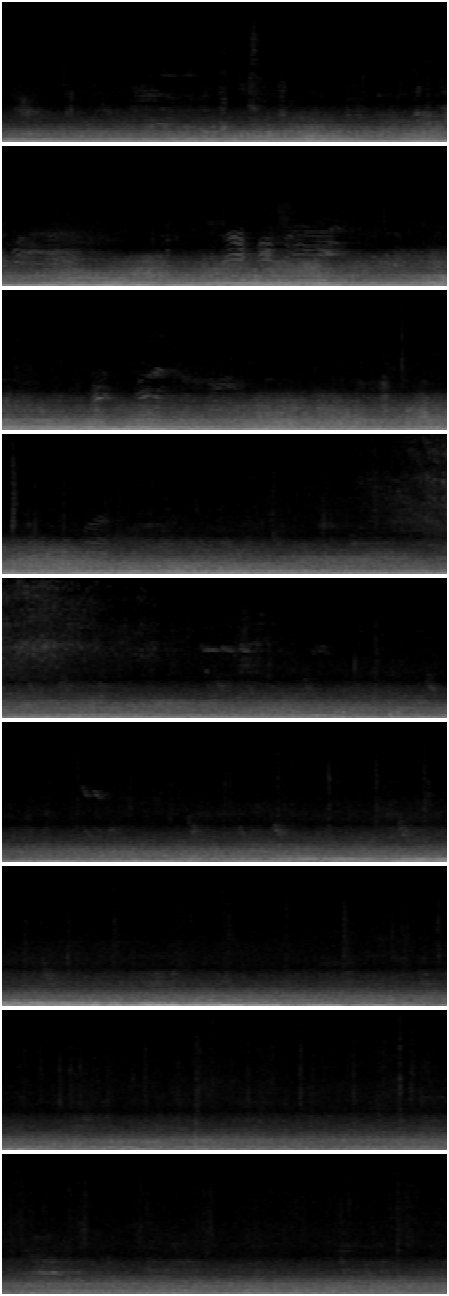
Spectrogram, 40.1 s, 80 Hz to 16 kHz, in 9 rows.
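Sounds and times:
city traffic: 0.0 - 40.0
steady engine tone: 22.7 - 40.0.

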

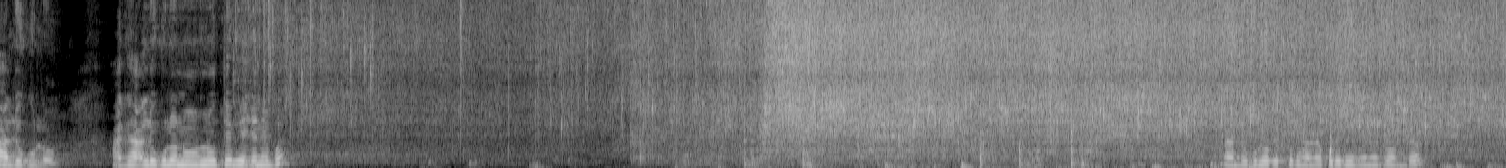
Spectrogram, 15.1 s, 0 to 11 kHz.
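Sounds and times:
potatoes sizzling in hot oil: 2.3 - 15.0
spatula knocking against pan: 8.0 - 15.0.

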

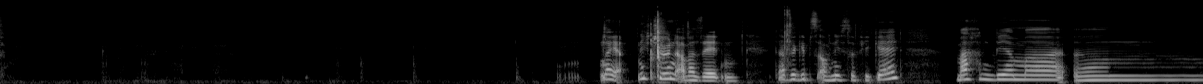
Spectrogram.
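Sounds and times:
pencil scratching on paper: 0.0 - 6.3.

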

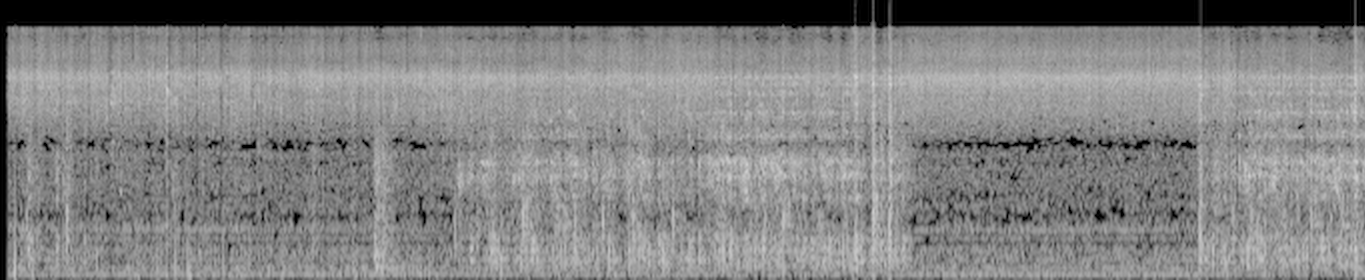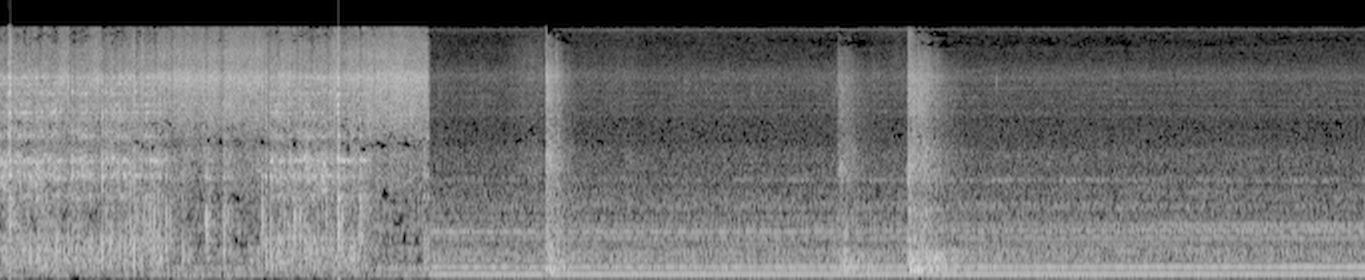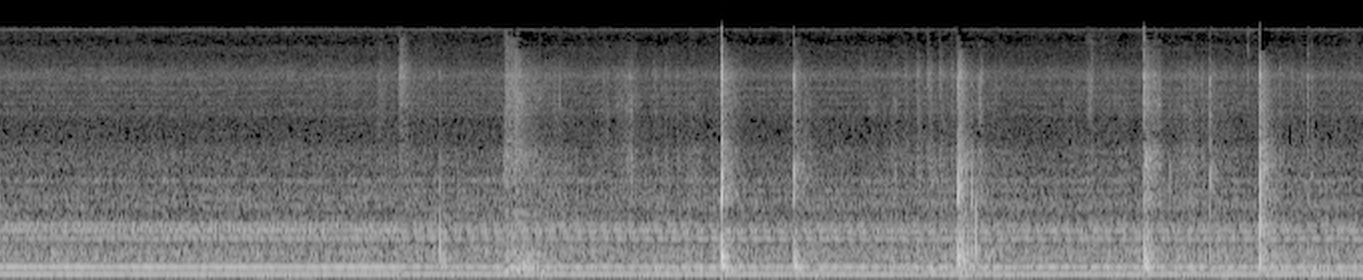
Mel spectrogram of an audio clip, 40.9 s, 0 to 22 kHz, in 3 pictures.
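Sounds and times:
onion and garlic sizzling in oil: 0.1 - 18.0
metal spatula scraping pan: 4.5 - 9.1, 12.0 - 18.0.

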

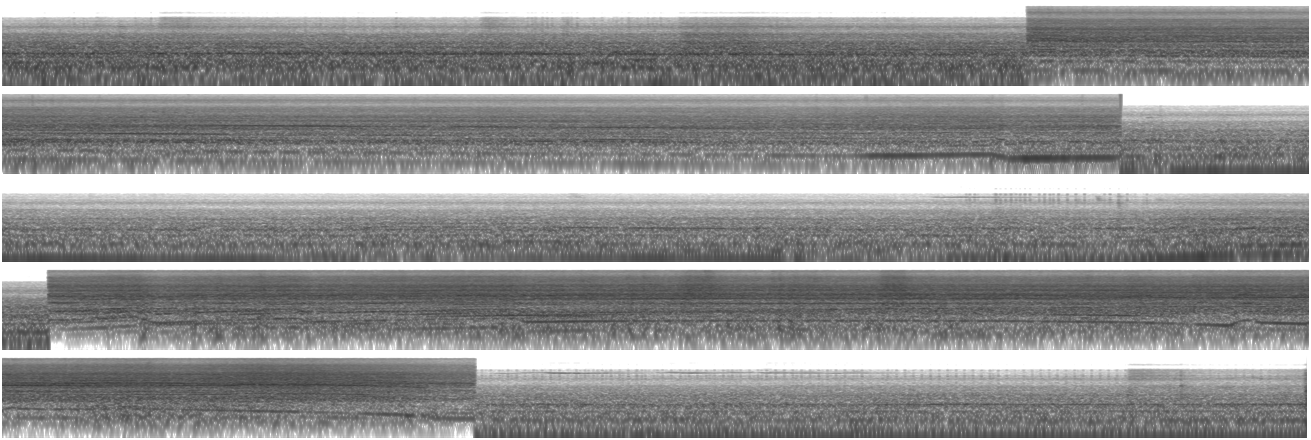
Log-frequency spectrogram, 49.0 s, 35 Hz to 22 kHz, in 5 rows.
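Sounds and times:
bus rumble: 0.0 - 49.0
vehicle motor whine: 7.6 - 18.2, 29.8 - 49.0.

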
